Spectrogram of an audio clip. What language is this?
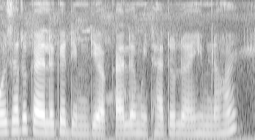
Assamese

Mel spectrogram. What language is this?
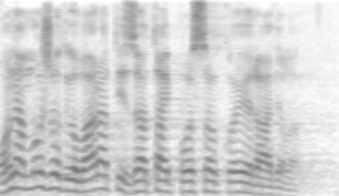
Croatian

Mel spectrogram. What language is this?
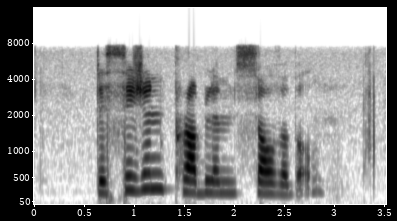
English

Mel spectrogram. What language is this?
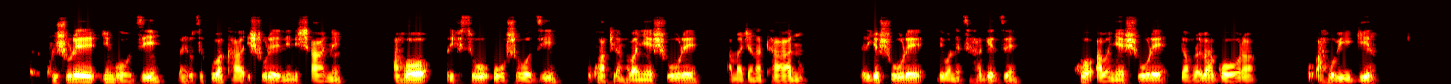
Rundi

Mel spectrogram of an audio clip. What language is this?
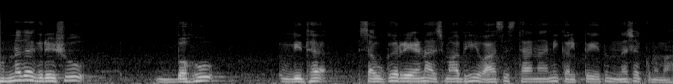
Sanskrit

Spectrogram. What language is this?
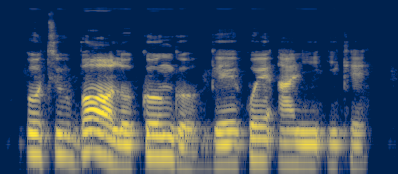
Igbo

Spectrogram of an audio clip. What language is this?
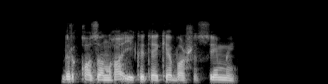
Tatar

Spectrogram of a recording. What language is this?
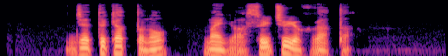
Japanese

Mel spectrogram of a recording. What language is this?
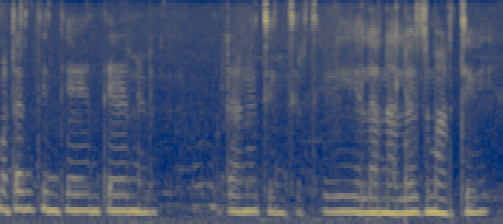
Kannada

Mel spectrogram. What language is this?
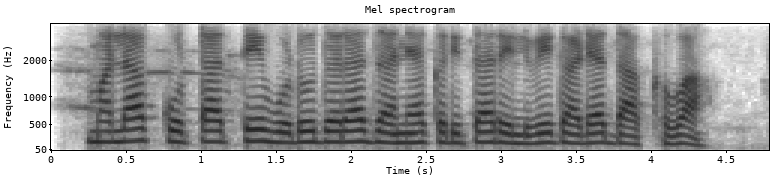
Marathi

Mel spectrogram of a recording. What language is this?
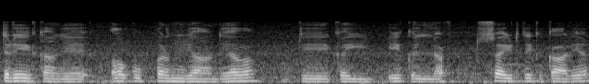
Punjabi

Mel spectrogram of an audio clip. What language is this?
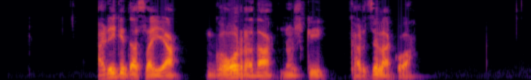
Basque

